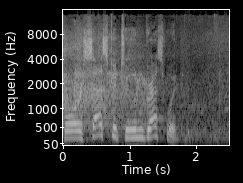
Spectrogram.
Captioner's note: applause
